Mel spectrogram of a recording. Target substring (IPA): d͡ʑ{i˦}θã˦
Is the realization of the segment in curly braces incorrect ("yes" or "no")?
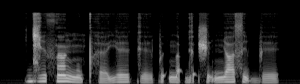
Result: no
